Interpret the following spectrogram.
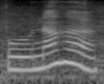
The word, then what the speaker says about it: पुनः: पुनः, पुनः पे भी 2 बिंदी लगी हुई है, ये विसर्ग है, तो इसकी ध्वनि कैसी आई है उच्चारण बोलने पे, पुनः, तो ये देखो पुनः, ह आया, आदि।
